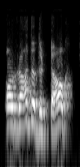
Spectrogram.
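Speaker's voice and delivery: ordinary delivery, nothing marked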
